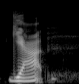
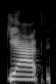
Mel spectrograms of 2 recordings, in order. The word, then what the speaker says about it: GYAT: Gyat. Spelled all caps GYAT. Gyat. Gyat.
